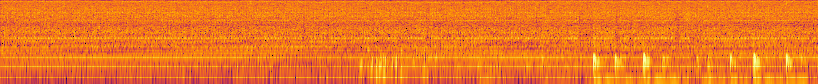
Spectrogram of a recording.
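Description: Steady electrical hum from the audio system, with faint, muffled low thuds coming irregularly from about six seconds in.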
